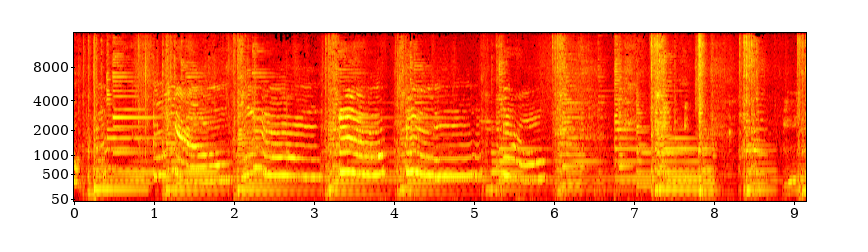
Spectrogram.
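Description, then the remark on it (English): A person imitates cat meows in a quick string of drawn-out, pitch-bending mews, loud, over a steady droning tone in the background. “Any cat noises you can.”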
